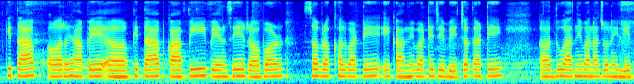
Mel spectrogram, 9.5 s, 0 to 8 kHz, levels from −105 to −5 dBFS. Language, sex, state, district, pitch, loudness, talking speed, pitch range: Bhojpuri, female, Uttar Pradesh, Gorakhpur, 190 Hz, -31 LUFS, 165 wpm, 185-195 Hz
